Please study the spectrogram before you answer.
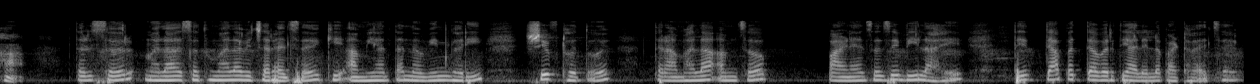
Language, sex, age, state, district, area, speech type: Marathi, female, 18-30, Maharashtra, Ratnagiri, urban, spontaneous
